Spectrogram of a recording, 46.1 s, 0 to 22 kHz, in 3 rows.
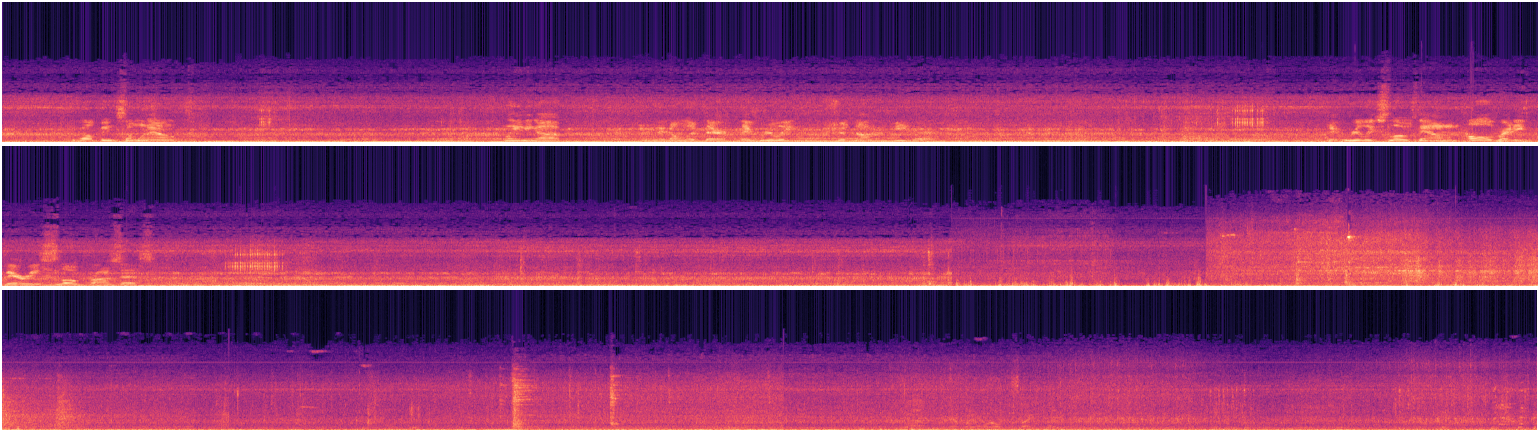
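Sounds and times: diesel engine rumble: 0:00.0 - 0:46.0
road noise: 0:00.0 - 0:46.0
knocks and rattles: 0:09.4 - 0:13.2, 0:24.5 - 0:37.1.

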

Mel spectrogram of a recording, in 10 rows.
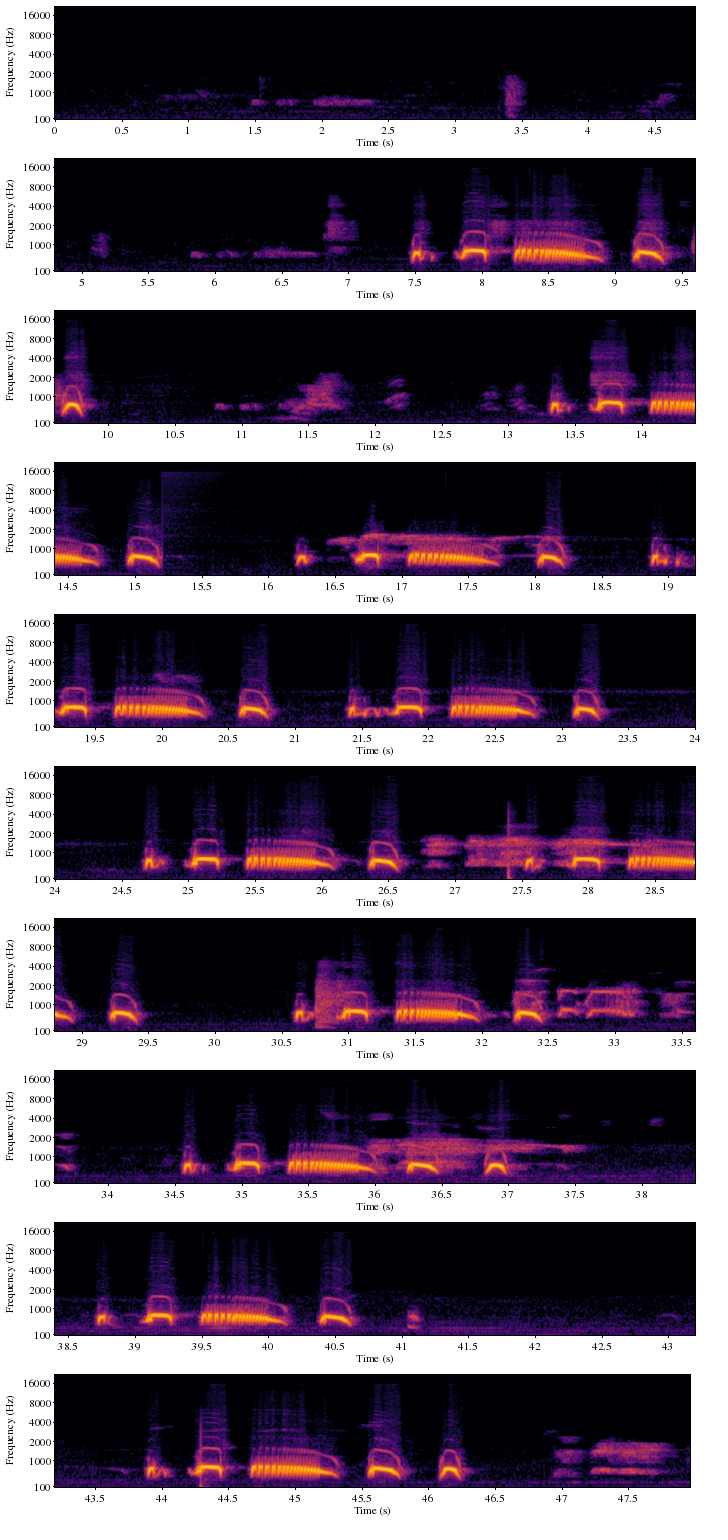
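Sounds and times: dove cooing: 0:01.5 - 0:02.7, 0:05.8 - 0:10.0, 0:13.1 - 0:15.3, 0:16.2 - 0:23.4, 0:24.6 - 0:29.6, 0:30.5 - 0:33.8, 0:34.5 - 0:41.2, 0:43.6 - 0:47.8.

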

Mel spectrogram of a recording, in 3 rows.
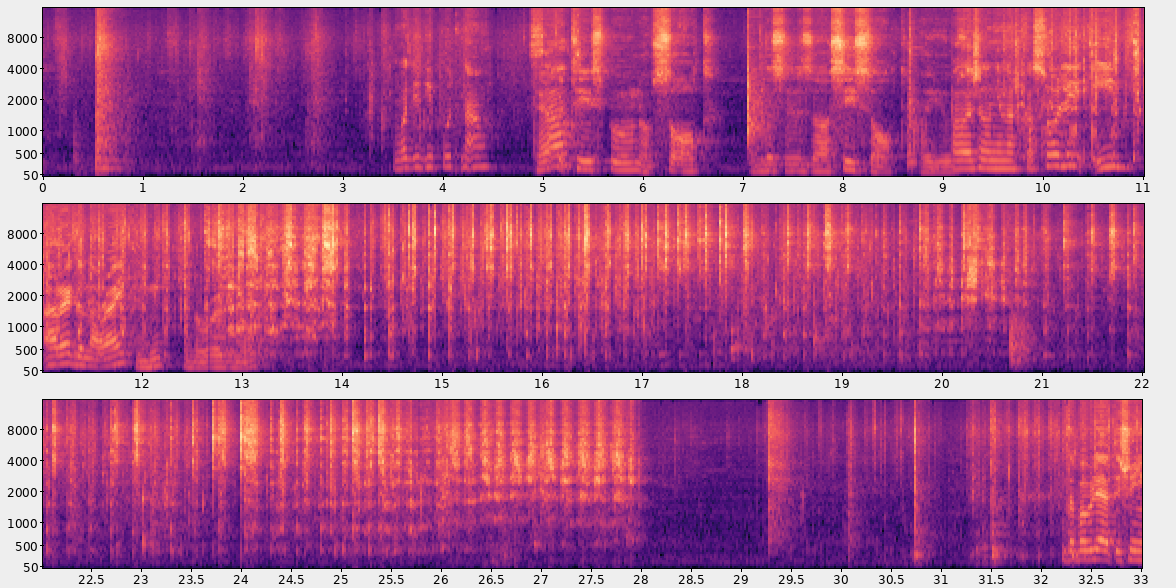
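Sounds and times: utensil stirring clinking a pot: 0:09.4 - 0:28.0.

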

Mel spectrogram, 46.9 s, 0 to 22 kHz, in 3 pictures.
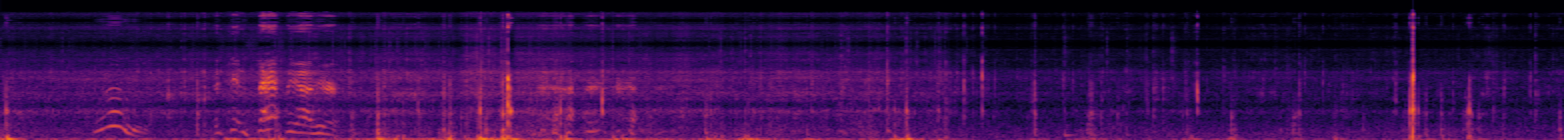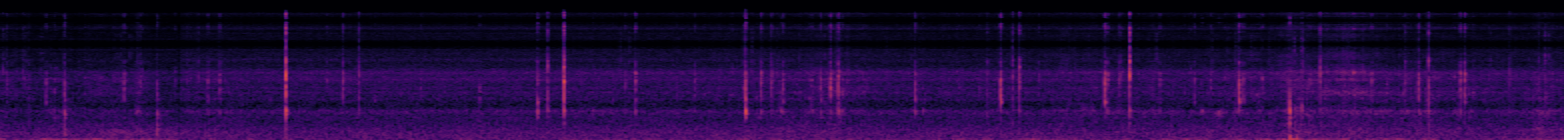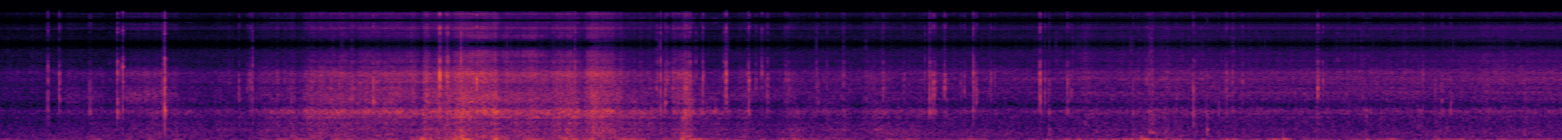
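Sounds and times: paddle knocks and splashes: 0:00.0 - 0:00.3, 0:00.9 - 0:09.8
water rushing over rocks: 0:00.0 - 0:19.6, 0:20.2 - 0:46.9.

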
